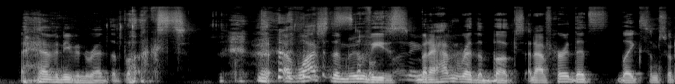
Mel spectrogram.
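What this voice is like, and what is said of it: Usual voice. Nothing is said of it.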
